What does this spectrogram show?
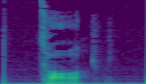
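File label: "tsho3", Teochew; 潮州; cuǒ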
